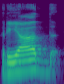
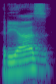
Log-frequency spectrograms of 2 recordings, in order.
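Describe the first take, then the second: First: The name ends with a heavy d-like sound. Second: The name ends with a plain z sound. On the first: "Riyadh is the uh, pronunciation of Dod" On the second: "Riaz, they say in Urdu background people"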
